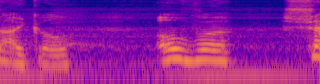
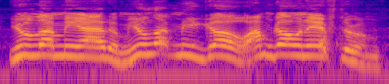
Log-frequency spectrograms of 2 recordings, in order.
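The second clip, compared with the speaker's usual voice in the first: retold yell; 6 semitones higher, 11 dB louder than usual. Retold shouting to be released.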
